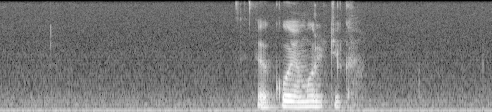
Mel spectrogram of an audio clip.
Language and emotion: Russian, neutral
